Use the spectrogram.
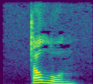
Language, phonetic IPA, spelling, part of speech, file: Russian, [tɐˈɫon], талон, noun, Ru-талон.ogg
- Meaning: coupon, ticket, card, voucher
